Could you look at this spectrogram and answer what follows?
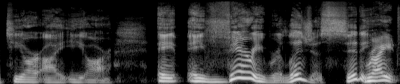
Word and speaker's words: Trier: Trier is spelled like Trier, Trier.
